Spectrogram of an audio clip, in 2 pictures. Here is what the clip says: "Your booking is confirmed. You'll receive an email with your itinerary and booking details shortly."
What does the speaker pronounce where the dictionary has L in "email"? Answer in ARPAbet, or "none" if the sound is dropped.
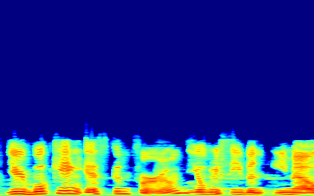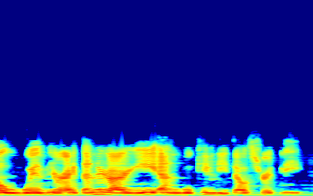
L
